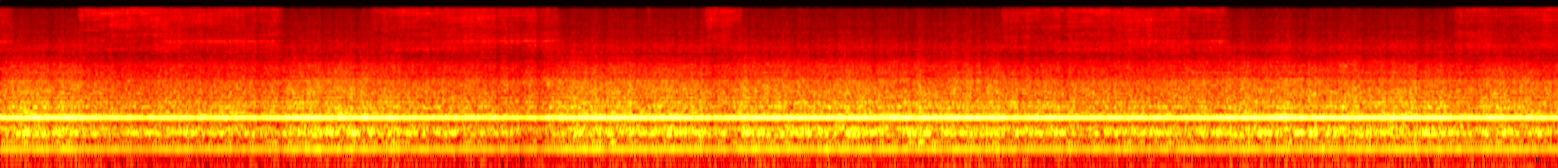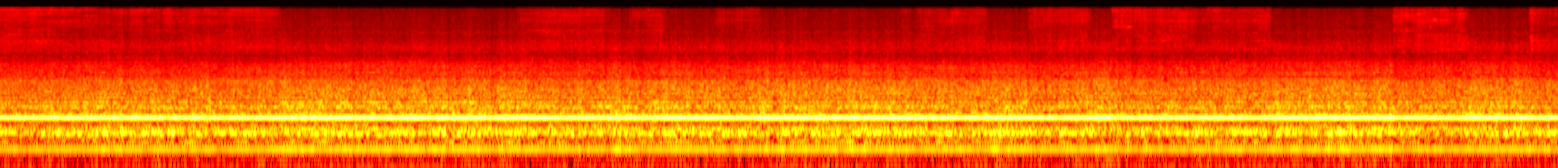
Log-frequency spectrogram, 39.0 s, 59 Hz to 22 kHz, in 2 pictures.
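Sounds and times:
wood being sanded on belt: 0.0s - 7.3s, 8.4s - 9.6s, 12.3s - 15.5s, 17.8s - 23.4s, 25.6s - 38.9s
belt sander humming: 0.0s - 38.9s.

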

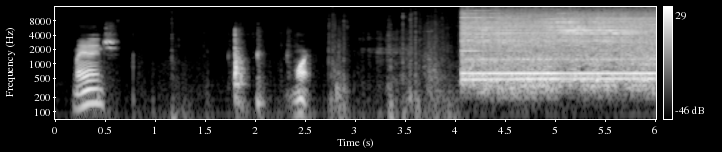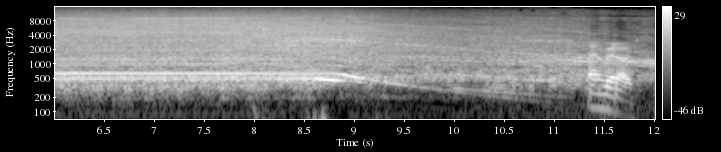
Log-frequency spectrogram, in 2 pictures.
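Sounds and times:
table saw whining: 4.0s - 12.0s.

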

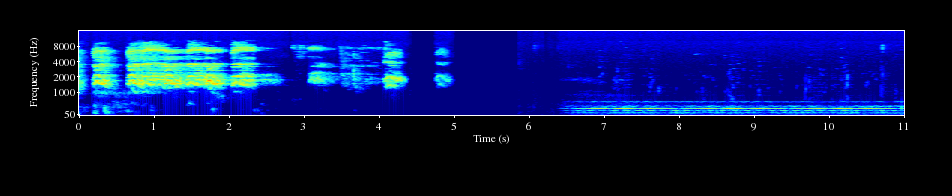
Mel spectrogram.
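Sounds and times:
crows cawing: 0.0s - 5.0s.

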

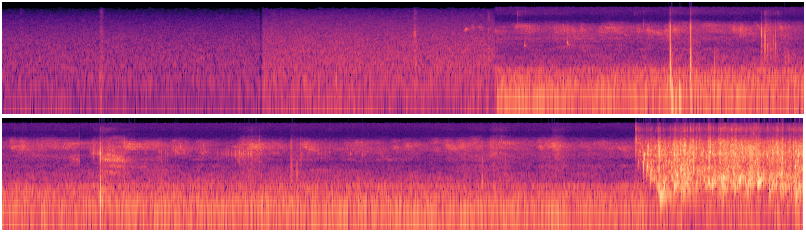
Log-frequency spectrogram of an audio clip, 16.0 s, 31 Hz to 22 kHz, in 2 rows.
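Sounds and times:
faint hiss: 0.0s - 6.2s
outdoor background noise: 0.0s - 16.0s.

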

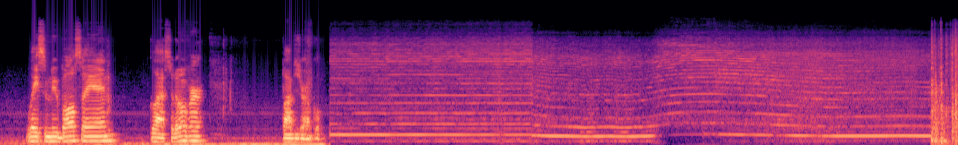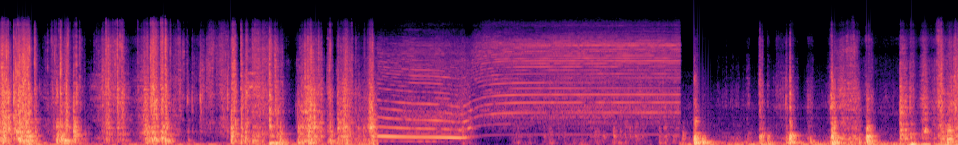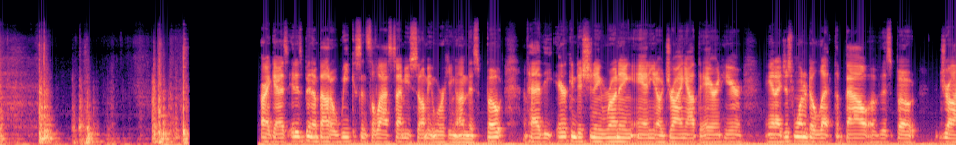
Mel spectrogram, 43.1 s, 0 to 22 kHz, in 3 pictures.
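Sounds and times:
oscillating multi-tool whining: 5.0s - 14.0s, 20.0s - 24.6s
short knocks and scrapes: 14.0s - 20.1s, 24.8s - 31.6s.

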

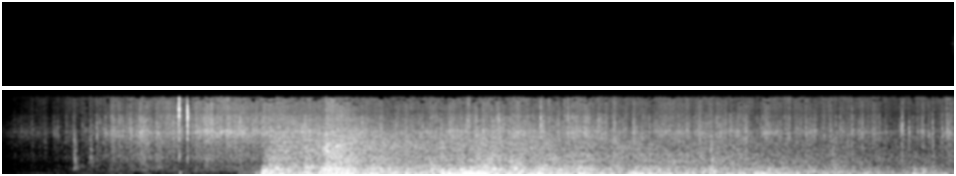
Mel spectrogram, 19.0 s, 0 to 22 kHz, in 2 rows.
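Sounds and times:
rain-like hiss: 9.5s - 19.0s
sharp clicks: 11.2s - 11.5s
deep thunder-like rumble: 12.1s - 19.0s.

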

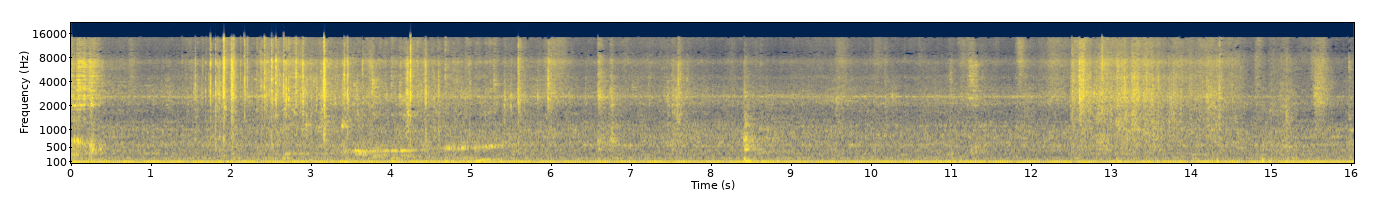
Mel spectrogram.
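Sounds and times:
low steady hum: 0.0s - 16.0s
newspaper crinkling and rustling: 1.4s - 6.3s, 12.2s - 14.9s.

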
